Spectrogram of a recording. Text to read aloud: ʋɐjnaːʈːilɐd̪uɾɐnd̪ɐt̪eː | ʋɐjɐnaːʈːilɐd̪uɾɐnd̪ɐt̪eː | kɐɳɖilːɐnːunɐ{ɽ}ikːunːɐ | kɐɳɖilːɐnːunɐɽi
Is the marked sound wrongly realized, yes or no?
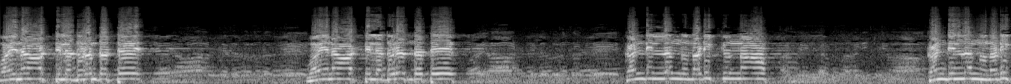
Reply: no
